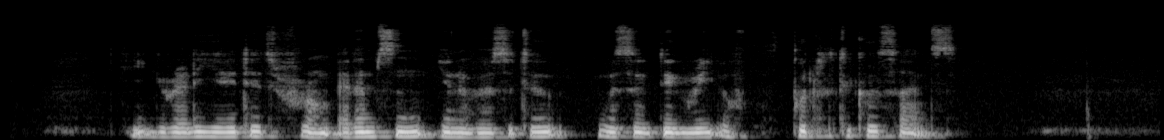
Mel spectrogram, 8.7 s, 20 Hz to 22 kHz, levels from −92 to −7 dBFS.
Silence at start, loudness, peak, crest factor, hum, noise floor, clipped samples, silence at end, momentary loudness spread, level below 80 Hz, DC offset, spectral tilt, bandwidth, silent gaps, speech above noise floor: 1 s; -31 LUFS; -16 dBFS; 16 dB; none; -78 dBFS; under 0.1%; 1.6 s; 9 LU; -82 dBFS; under 0.1%; -8 dB/octave; 9.6 kHz; none; 48 dB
